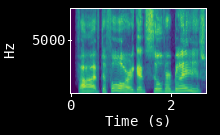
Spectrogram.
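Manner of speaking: high, loud betting-ring cry; roaring bookmakers. A narrator's reading. Bookmakers calling odds to the crowd, roaring. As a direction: call the odds out over a crowd. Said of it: "roared the ring".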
